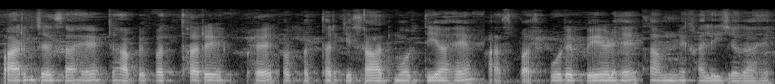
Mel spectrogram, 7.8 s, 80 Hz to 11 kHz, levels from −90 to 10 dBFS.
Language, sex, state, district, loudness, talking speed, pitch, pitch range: Hindi, male, Maharashtra, Nagpur, -22 LUFS, 160 wpm, 110 Hz, 110-115 Hz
